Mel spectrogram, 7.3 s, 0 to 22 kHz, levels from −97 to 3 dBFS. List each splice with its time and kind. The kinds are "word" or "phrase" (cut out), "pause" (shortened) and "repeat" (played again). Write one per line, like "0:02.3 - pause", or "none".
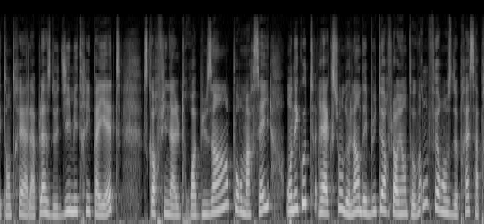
0:04.8 - word
0:05.8 - word
0:06.3 - word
